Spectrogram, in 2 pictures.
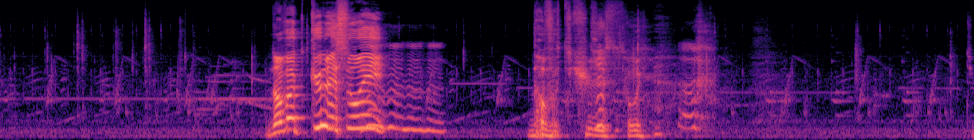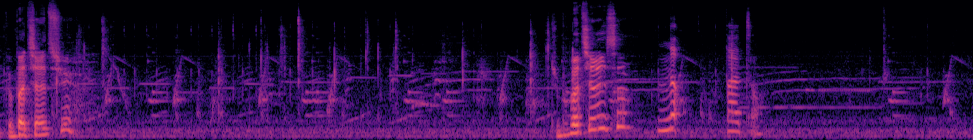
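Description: Soft cartoon game chimes and pops play quietly.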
